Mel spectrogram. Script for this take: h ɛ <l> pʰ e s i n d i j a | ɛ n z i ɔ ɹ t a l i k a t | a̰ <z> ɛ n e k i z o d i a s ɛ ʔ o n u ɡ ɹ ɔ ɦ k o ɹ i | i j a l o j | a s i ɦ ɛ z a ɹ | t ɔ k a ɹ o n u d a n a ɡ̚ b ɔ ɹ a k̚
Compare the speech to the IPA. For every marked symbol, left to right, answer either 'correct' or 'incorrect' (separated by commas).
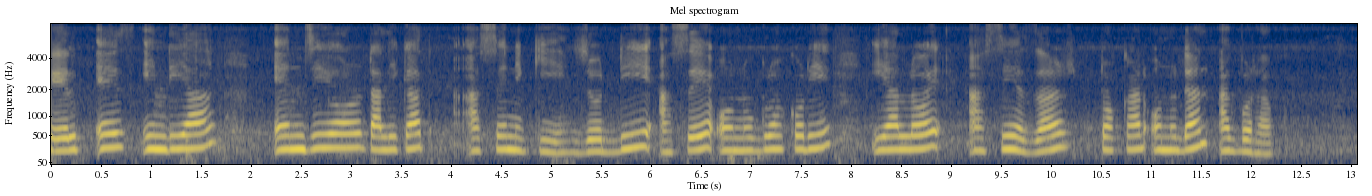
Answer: correct, incorrect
